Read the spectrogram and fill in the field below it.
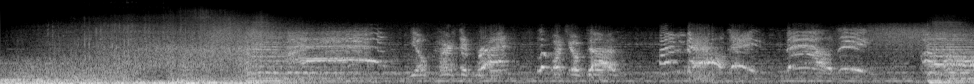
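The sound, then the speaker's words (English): A loud rush of surging water and crashing waves fills the opening seconds, then settles into a steady wash beneath a voice that follows. “Back through the water curtain.”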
